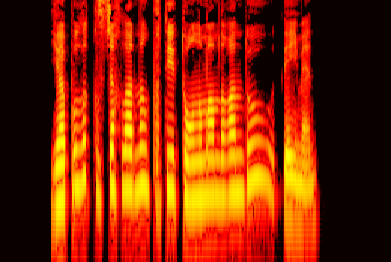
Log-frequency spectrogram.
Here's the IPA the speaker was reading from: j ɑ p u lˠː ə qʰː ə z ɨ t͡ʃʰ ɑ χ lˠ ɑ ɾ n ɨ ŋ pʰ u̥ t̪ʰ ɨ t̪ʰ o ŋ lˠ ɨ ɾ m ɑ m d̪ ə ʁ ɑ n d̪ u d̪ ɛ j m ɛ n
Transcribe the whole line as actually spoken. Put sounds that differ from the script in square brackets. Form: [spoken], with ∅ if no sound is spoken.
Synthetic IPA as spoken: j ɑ p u lˠː ə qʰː ə z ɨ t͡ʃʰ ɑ χ lˠ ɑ ɾ n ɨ ŋ pʰ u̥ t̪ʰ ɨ t̪ʰ o ŋ lˠ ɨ [∅] m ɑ m d̪ ə ʁ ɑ n d̪ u d̪ ɛ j m ɛ n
